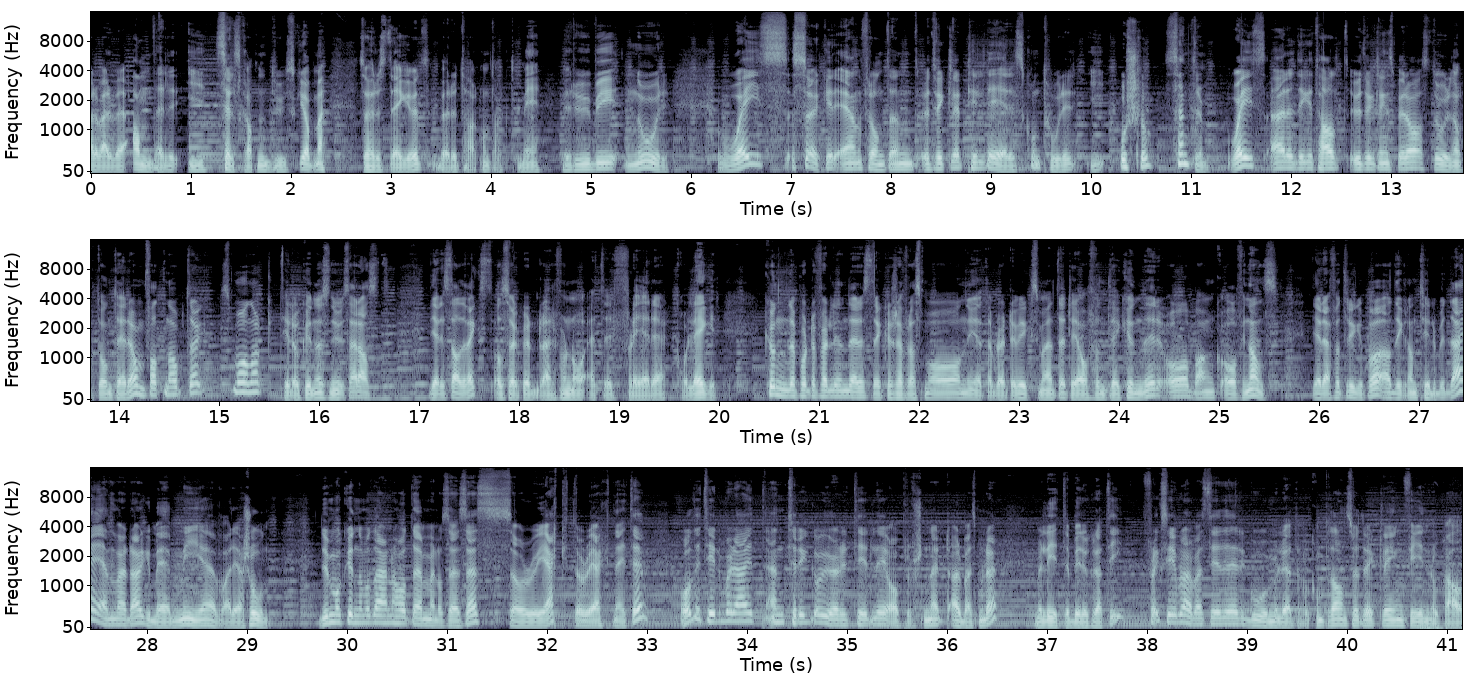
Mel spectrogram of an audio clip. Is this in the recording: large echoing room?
no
